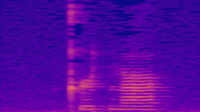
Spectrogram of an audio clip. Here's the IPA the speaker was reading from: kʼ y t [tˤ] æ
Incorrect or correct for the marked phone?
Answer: incorrect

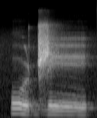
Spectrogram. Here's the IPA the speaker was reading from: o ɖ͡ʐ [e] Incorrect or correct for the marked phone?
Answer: correct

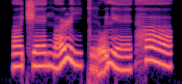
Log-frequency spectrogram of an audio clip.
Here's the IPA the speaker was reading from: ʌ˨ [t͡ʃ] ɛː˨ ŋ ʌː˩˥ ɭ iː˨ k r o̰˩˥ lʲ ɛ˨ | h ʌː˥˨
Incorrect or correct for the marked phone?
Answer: correct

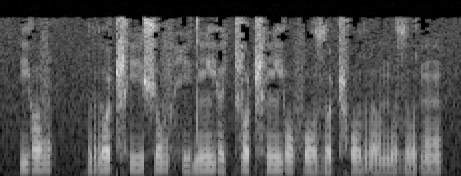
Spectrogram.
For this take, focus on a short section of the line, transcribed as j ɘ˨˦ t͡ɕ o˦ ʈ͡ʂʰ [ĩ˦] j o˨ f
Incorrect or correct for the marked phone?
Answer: correct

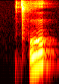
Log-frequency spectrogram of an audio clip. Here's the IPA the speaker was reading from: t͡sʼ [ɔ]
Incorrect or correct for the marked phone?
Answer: incorrect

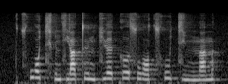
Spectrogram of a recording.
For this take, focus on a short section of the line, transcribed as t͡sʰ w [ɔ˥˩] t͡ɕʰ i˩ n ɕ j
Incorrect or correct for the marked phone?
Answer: correct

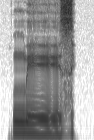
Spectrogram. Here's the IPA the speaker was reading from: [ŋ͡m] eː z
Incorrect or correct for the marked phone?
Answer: correct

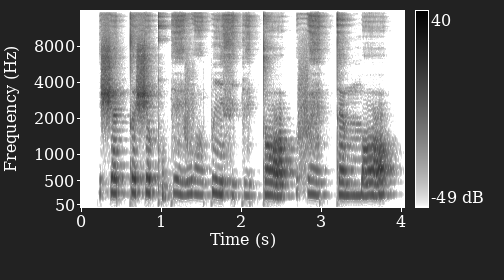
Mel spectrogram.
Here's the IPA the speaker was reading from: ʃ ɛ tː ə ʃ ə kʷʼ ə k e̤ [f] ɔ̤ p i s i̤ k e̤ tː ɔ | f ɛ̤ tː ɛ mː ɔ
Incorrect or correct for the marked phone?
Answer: incorrect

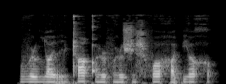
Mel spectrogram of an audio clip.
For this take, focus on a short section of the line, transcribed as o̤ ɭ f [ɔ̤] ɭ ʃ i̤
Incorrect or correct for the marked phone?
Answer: correct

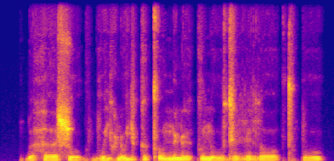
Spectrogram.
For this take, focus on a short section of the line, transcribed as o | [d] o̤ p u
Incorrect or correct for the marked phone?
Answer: incorrect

